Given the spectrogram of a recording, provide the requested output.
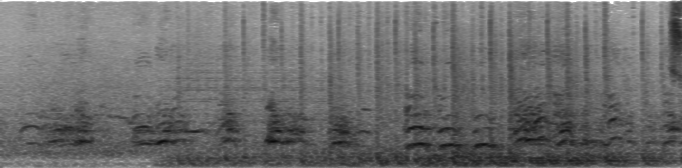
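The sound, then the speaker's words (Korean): A large black dog, as big as a male wild boar, barks in a rapid, agitated string of about ten loud barks while running down from a mountain, with a low rumbling noise running underneath throughout. “소리 나는 쪽으로 급히 고개를 돌리니 길 옆에 죽어 있는 수컷 멧돼지만큼이나 덩치가 큰 검은색 들깨가 달려오고 있었다.”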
